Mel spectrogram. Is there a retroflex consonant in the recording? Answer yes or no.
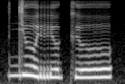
no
